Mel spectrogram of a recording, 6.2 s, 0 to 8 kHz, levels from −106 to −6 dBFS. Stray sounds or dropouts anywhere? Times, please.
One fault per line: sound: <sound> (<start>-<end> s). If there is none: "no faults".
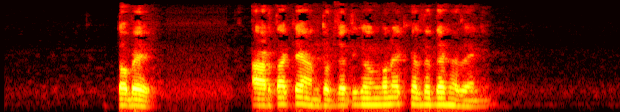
no faults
